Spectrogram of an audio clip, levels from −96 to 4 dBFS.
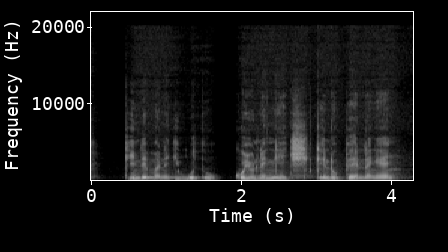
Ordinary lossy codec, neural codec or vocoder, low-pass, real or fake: none; none; none; real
